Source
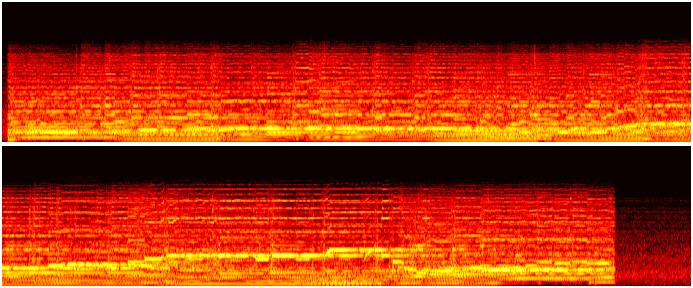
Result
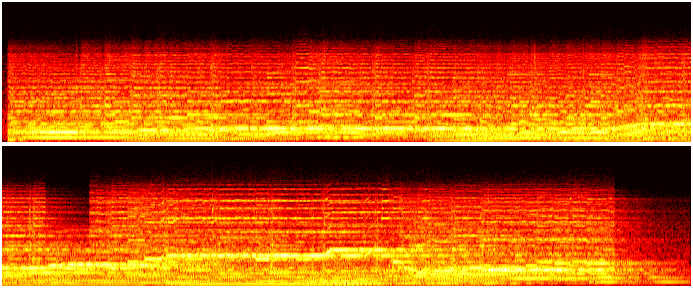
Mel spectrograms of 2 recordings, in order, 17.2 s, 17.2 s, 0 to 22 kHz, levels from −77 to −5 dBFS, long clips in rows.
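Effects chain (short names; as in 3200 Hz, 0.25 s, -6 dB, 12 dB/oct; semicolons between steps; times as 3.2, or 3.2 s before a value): 9.15–9.71 LPF 1300 Hz 24 dB/oct; crossover distortion -52 dBFS; frequency-shifting echo 0.161 s, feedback 58%, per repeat -30 Hz, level -17 dB; on a send at -10 dB: reverb RT60 3.4 s, pre-delay 98 ms; on the sum: gain +6 dB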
